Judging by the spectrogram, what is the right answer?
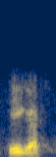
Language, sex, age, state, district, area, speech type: Bengali, male, 60+, West Bengal, Purba Bardhaman, rural, conversation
